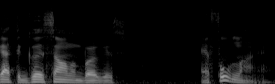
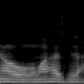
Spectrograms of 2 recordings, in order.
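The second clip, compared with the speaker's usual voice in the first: ordinary talk, nothing marked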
